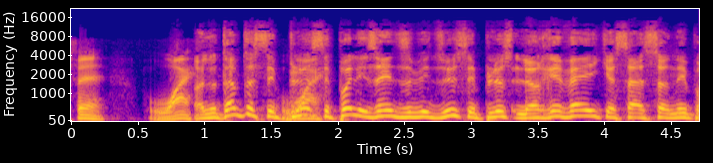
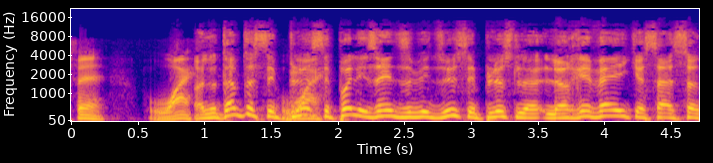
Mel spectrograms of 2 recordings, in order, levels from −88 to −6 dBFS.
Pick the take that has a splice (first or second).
first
